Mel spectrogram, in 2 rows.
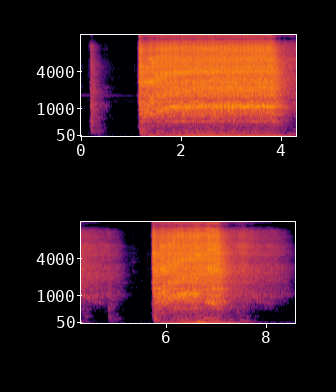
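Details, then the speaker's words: Jaguar XJ6 with HS8 carbs cranks with two long bursts of steady starter churning but never catches; crank no start, cause unknown after usual checks, owner plans to recheck timing and firing order. "But it just isn't firing. And I'll show you exactly what I mean."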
